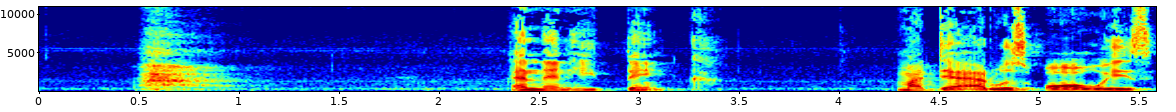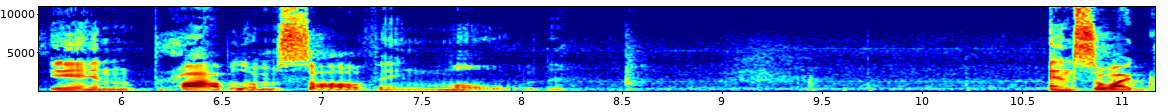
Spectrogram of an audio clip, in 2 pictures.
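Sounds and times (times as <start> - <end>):
man imitating a deep breath out: 0.5 - 1.2
speech: 2.4 - 3.4, 4.3 - 8.2, 10.7 - 11.1.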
